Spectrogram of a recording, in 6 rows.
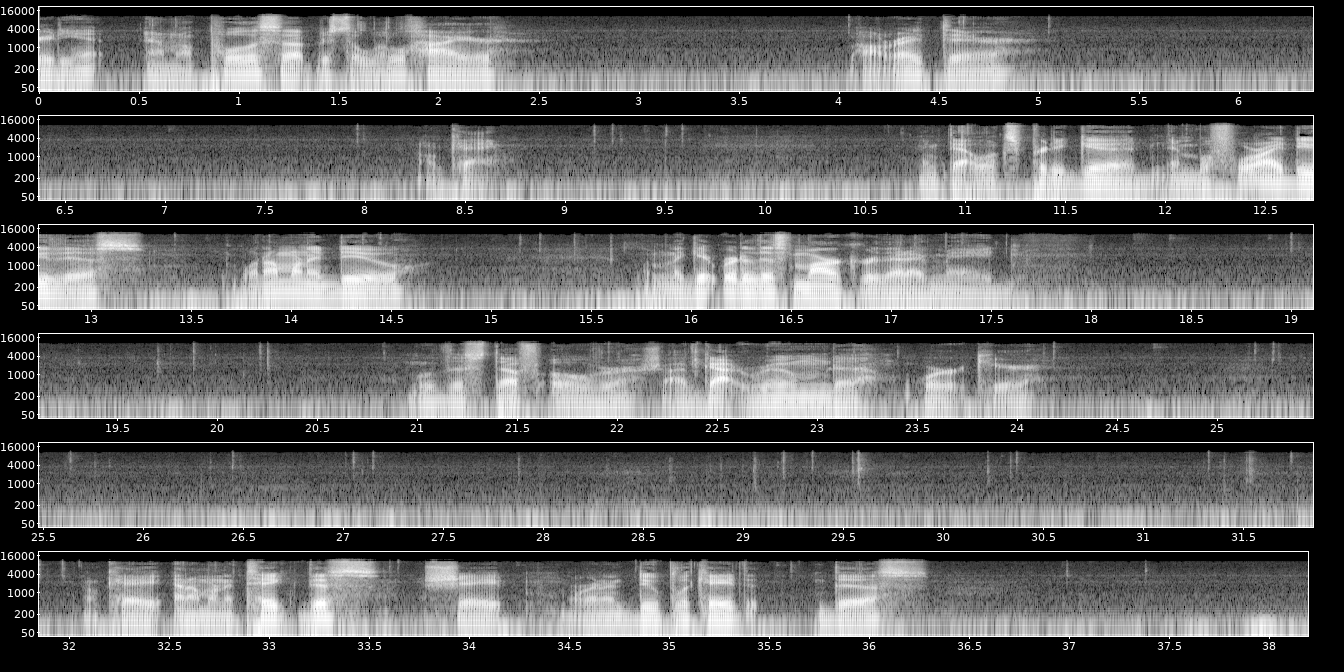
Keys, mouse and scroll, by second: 0.6-4.0 drag, 4.9-7.9 drag, 8.9 click, 9.3 click, 11.1 click, 11.8 click, 12.8 click, 14.1 click, 15.0 click, 16.2 Delete, 16.8 click, 17.1-18.9 drag, 20.0-21.9 ctrl+drag, 22.2 ctrl+click, 22.9-24.1 drag, 25.0 click, 25.5 click, 26.8 click, 29.0 shift+click, 30.2-31.3 ctrl+drag, 31.5 click, 32.5 click, 33.4 click, 34.7 click, 35.4-38.1 drag.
